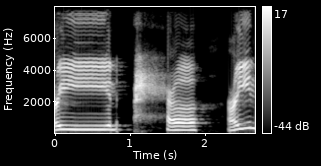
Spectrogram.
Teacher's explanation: ईन जब हम अदा करते हैं तो इसमें जो है आवाज थोड़ी सी स्क्विज होती है हम जैसे कपड़े को निचोड़ हैं ना ऐसे ही अपने हमने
